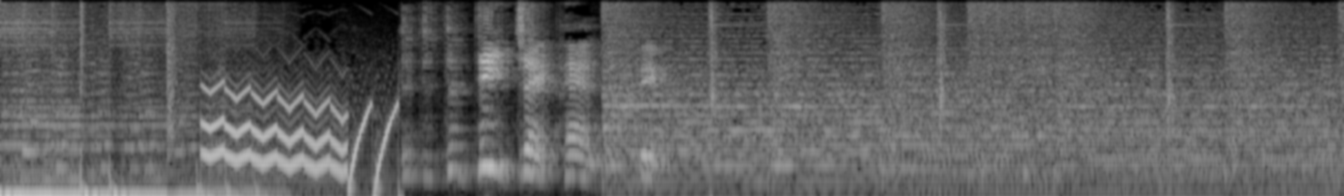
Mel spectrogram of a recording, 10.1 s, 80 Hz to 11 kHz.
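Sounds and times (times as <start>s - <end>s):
hip-hop beat: 0.0s - 6.0s
warbling cartoon tone sliding down: 1.5s - 3.0s.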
